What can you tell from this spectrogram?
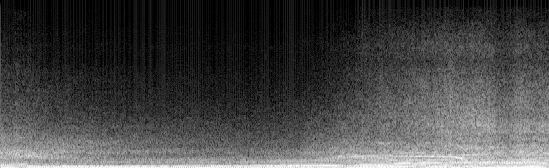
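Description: Car engine accelerating hard past on the road: its pitch climbs for over a second, then drops sharply as the vehicle goes by near the end.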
